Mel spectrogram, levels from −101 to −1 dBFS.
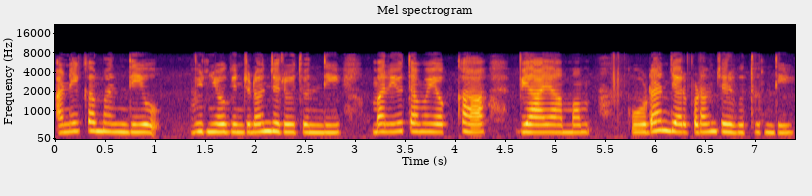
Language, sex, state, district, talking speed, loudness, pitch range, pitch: Telugu, female, Andhra Pradesh, Chittoor, 80 wpm, -16 LUFS, 260-285 Hz, 270 Hz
